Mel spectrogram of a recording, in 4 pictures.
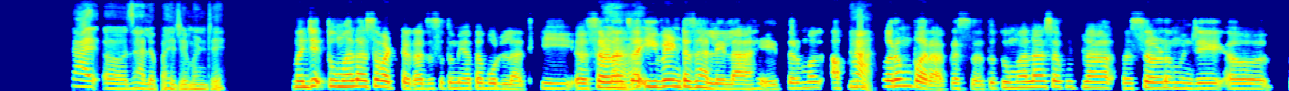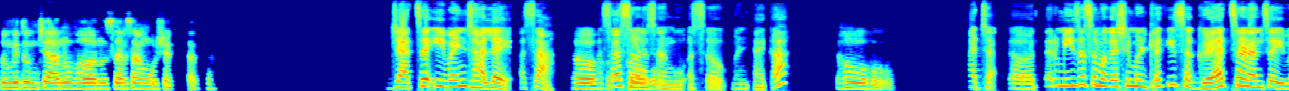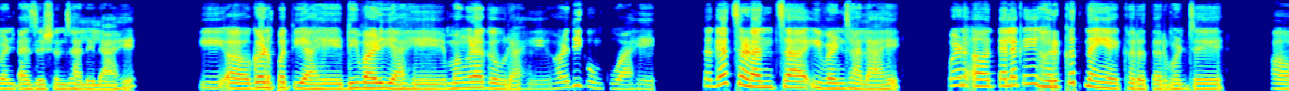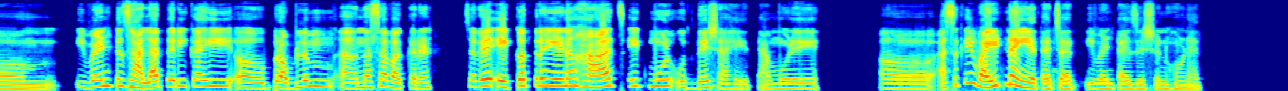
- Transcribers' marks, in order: in English: "इव्हेंट"; in English: "इव्हेंट"; in English: "इव्हेंटायझेशन"; in English: "इव्हेंट"; in English: "इव्हेंट"; in English: "प्रॉब्लम"; in English: "इव्हेंटायझेशन"
- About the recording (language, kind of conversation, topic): Marathi, podcast, कुठल्या परंपरा सोडाव्यात आणि कुठल्या जपाव्यात हे तुम्ही कसे ठरवता?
